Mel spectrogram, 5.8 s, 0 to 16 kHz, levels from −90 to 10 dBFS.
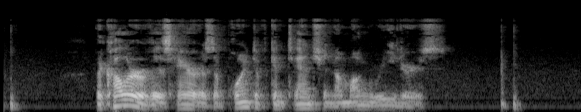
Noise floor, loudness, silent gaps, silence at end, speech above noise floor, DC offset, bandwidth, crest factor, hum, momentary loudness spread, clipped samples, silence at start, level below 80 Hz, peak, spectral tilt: -64 dBFS; -20 LUFS; none; 0.65 s; 44 dB; under 0.1%; 9.4 kHz; 20 dB; none; 26 LU; under 0.1%; 0.1 s; -52 dBFS; -2 dBFS; -5 dB/octave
